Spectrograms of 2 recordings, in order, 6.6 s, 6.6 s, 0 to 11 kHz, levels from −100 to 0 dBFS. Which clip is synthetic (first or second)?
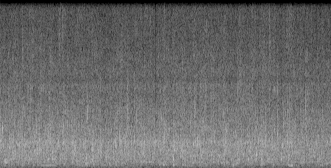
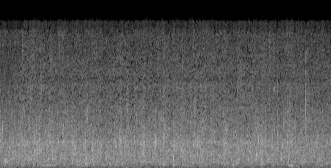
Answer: first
